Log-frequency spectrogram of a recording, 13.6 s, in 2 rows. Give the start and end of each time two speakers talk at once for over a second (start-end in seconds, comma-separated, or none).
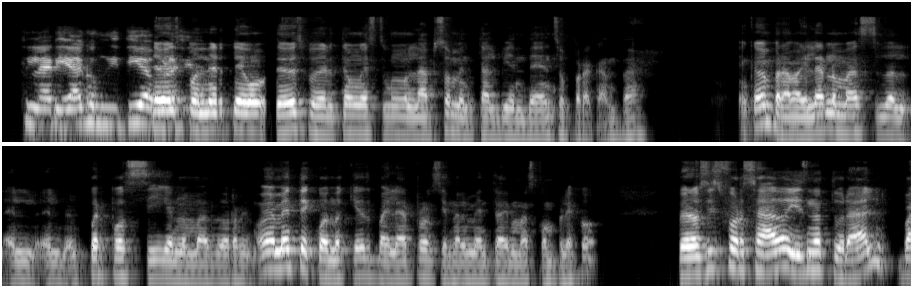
none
